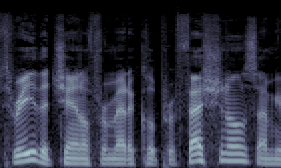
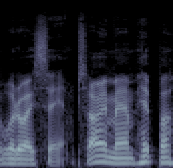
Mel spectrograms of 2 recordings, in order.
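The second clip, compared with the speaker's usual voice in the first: ordinary talk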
